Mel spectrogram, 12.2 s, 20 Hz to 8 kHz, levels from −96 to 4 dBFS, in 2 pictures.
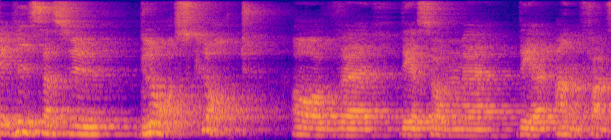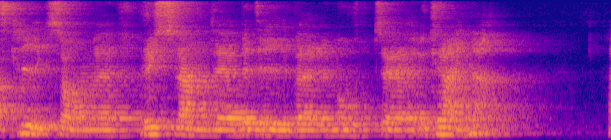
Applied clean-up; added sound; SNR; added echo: none; none; none; reverberation time 1.2 s.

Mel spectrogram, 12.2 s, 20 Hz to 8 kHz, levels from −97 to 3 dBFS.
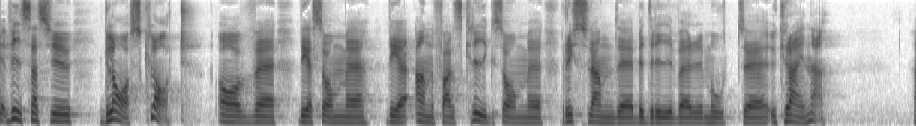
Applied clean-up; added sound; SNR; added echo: none; none; none; none.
